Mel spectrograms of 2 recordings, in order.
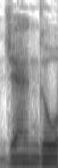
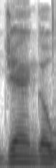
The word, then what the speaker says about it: Django: So Django of the Week is spelled with a J, not a D, like the film Django Unchained. It's a Jango of the week. You can hashtag it. Very different to the Django with a silent D.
